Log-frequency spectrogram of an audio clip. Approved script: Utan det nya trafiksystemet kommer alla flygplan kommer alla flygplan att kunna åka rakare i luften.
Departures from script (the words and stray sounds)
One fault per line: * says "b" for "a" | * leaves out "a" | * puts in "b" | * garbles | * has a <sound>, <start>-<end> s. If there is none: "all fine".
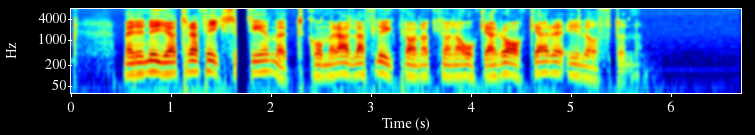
* says "Med" for "Utan"
* has a dropout, 1.7-1.8 s
* leaves out "kommer alla flygplan"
